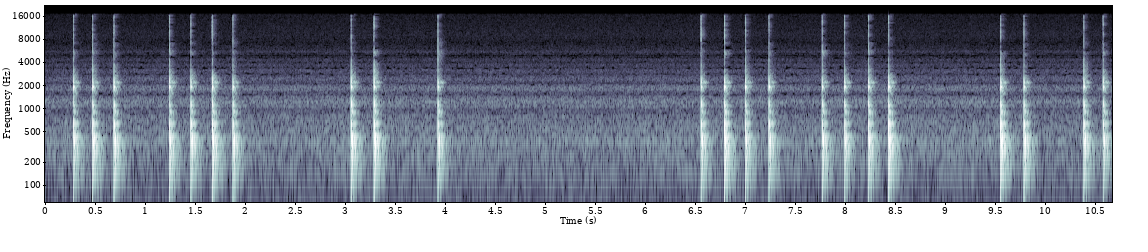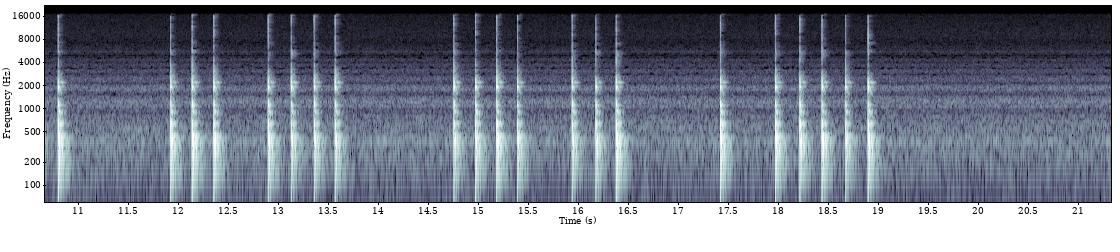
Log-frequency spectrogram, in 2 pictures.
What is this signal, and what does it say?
Tap code, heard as taps on a table, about 4 knocks a second. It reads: OF THOSE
